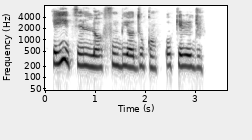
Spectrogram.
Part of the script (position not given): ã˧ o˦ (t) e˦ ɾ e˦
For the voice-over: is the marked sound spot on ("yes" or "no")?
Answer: no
